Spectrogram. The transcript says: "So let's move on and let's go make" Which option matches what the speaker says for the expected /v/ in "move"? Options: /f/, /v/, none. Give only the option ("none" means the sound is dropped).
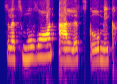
/v/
